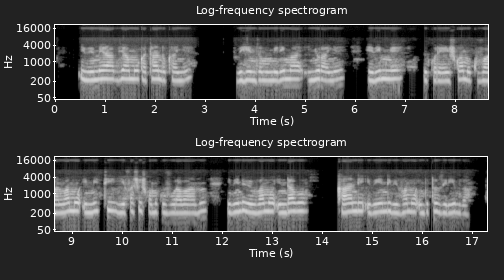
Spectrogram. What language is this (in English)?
Kinyarwanda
